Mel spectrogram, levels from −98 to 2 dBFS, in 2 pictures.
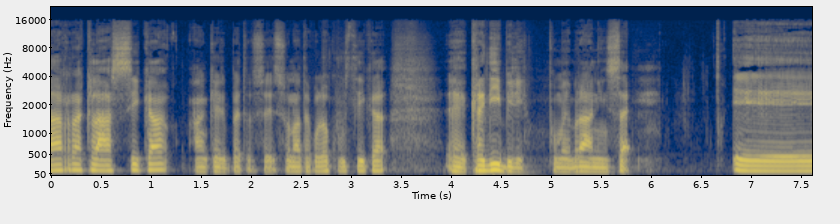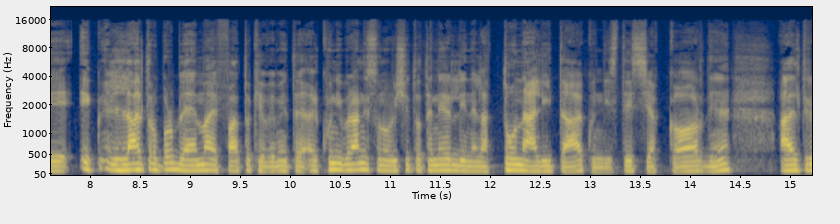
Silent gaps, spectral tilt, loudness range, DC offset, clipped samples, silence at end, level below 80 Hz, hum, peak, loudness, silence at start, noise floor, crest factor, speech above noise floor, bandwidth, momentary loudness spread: none; -6 dB/octave; 4 LU; under 0.1%; under 0.1%; 0 s; -58 dBFS; none; -2 dBFS; -18 LUFS; 0 s; -60 dBFS; 16 dB; 43 dB; 15.5 kHz; 10 LU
